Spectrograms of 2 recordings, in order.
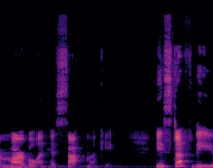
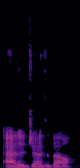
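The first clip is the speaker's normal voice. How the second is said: ordinary delivery, nothing marked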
